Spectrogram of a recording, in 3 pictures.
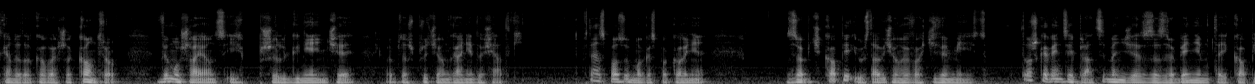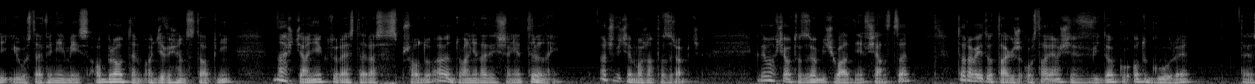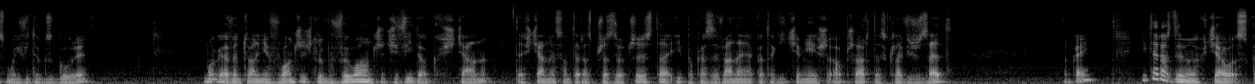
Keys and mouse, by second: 5.3-23.1 drag, 23.1 KP_7, 26.3-28.5 drag, 28.5 z, 34.6 z, 35.3 z.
